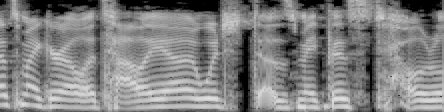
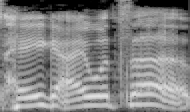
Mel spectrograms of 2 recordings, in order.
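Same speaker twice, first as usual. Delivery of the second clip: mild yell, hollered as across a room; 3 semitones higher than usual. Playing a character crossing the room and calling out: yelling in character. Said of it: "she yells".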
